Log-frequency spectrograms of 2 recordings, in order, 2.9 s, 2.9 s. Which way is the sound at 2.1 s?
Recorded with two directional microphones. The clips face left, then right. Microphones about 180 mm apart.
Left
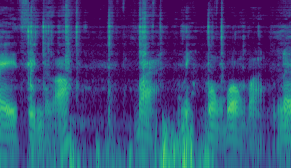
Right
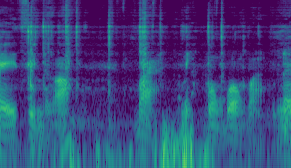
25° left (ahead or behind).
